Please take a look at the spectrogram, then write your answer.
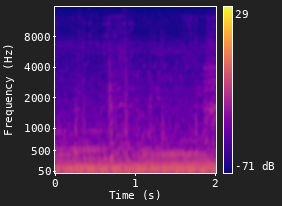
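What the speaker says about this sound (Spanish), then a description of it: "Nos montamos al caballo." Horse hooves clip-clopping at a steady gait while riding in Assassin's Creed 3 on Wii U, rhythmic hoofbeats over a constant low droning game background, with no talking.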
